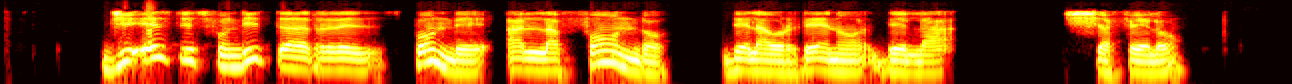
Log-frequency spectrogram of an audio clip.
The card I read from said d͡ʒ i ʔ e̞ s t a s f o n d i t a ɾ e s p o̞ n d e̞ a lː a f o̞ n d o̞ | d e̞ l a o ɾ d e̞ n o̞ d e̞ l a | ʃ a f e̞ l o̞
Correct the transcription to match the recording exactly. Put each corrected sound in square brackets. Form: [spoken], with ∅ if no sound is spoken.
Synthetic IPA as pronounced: d͡ʒ i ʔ e̞ s t [i] s f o n d i t a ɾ e s p o̞ n d e̞ a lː a f o̞ n d o̞ | d e̞ l a o ɾ d e̞ n o̞ d e̞ l a | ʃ a f e̞ l o̞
